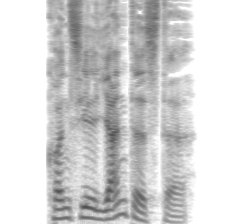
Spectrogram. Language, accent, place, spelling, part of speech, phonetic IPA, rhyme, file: German, Germany, Berlin, konzilianteste, adjective, [kɔnt͡siˈli̯antəstə], -antəstə, De-konzilianteste.ogg
- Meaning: inflection of konziliant: 1. strong/mixed nominative/accusative feminine singular superlative degree 2. strong nominative/accusative plural superlative degree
